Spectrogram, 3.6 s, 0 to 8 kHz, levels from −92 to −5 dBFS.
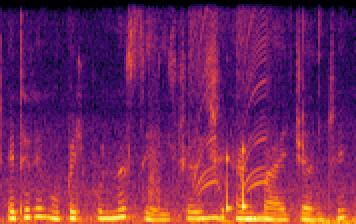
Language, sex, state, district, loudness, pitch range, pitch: Odia, female, Odisha, Khordha, -16 LUFS, 195-235 Hz, 230 Hz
